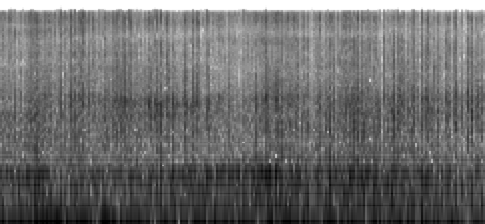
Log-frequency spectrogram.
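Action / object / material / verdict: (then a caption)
scrape / foam microphone windscreen / foam / none. Long acrylic nails on both hands scratch the blue foam cover of a round studio microphone. The result is a steady, dense crackle of scratching over a deep, booming low rumble, with faint bright hiss above.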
